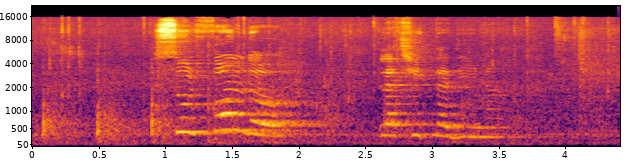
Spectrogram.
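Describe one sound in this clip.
A young woman speaks from a distance in an echoing hall.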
